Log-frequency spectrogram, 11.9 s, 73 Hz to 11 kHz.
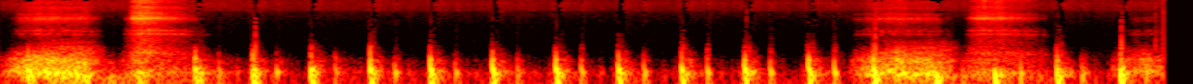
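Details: A person who could not catch their breath: loud, forceful heavy breaths, with a fast, steady heartbeat of about 95 a minute thumping between them.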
